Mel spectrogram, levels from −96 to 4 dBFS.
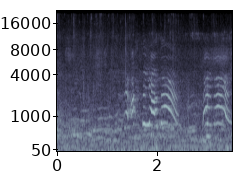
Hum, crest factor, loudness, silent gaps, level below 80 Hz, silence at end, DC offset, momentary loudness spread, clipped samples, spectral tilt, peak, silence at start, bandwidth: none; 16 dB; -30 LUFS; none; -48 dBFS; 0 s; under 0.1%; 14 LU; under 0.1%; -3.5 dB/octave; -14 dBFS; 0 s; over 20 kHz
